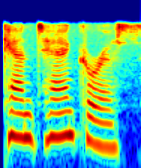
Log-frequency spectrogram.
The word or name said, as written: cantankerous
